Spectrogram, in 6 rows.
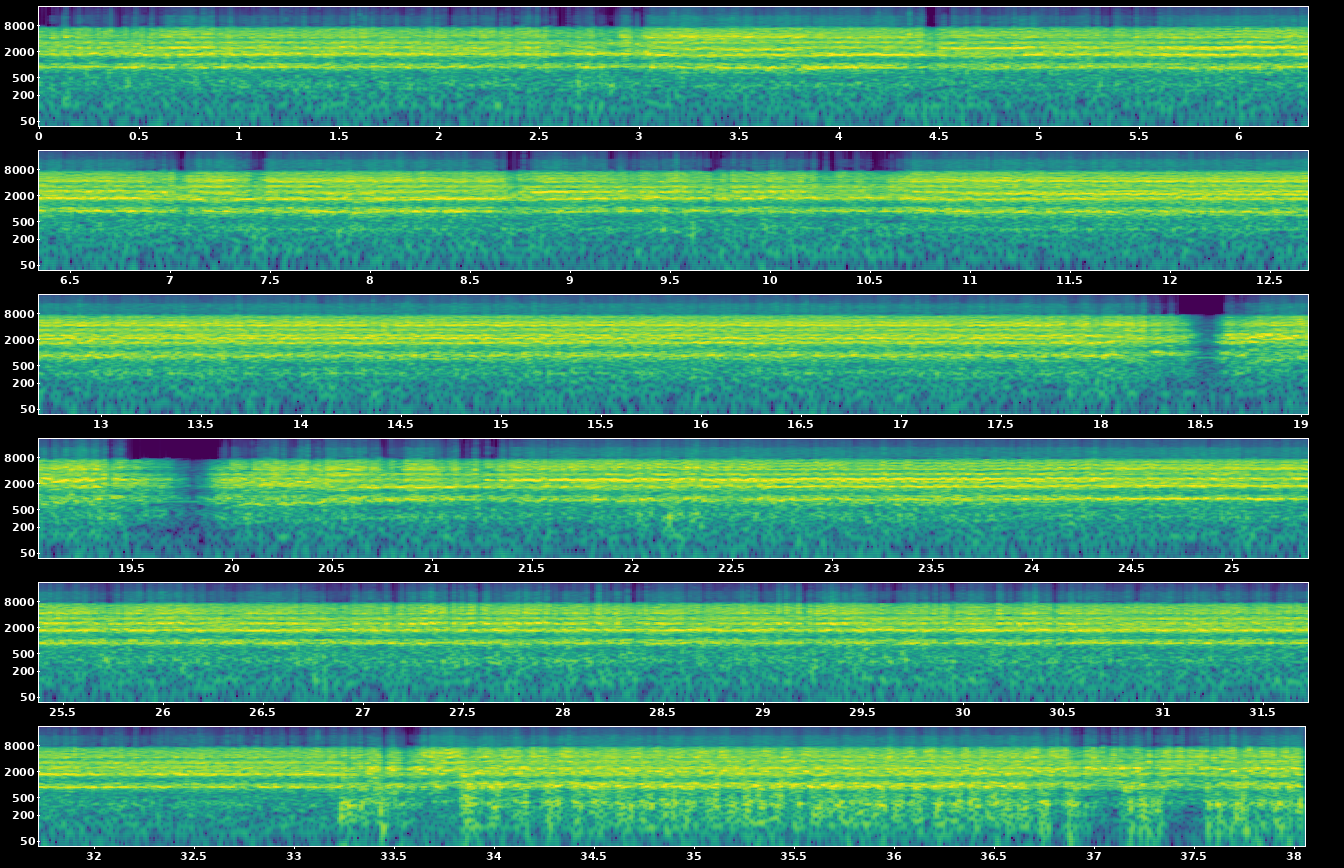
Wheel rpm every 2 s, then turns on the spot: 230, 220, 220, 220, 230, 210, 200, 210, 160, 110, 210, 220, 230, 230, 230, 230, 230, 260, 250.
none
